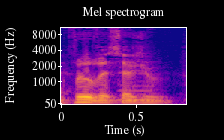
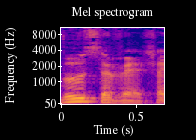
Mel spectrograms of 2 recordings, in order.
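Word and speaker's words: Vučević: I've always liked, not Vucevic, Vucevic. I keep saying his name wrong, but Nikola Vucevic, the better Nikola, in my humble opinion, didn't have a very particularly high field goal percentage.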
